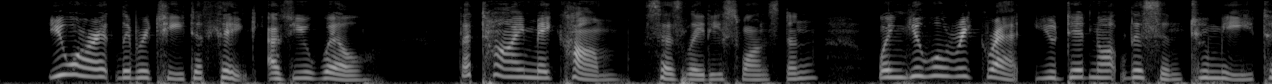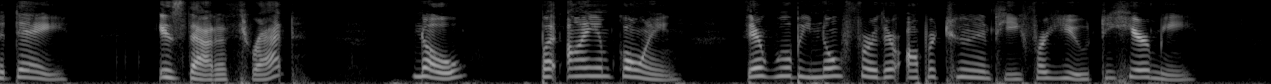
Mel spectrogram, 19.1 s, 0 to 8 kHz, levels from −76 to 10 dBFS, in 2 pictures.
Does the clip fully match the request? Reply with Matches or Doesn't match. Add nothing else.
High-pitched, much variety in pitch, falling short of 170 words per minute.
Matches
